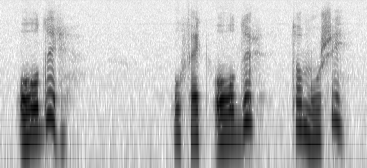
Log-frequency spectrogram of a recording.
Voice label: "åder", Numedalsmål; Ho fekk åder tå mor si.

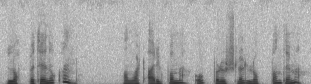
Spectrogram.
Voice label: lappe te nokkon, Numedalsmål; Uttrykk; Veggli

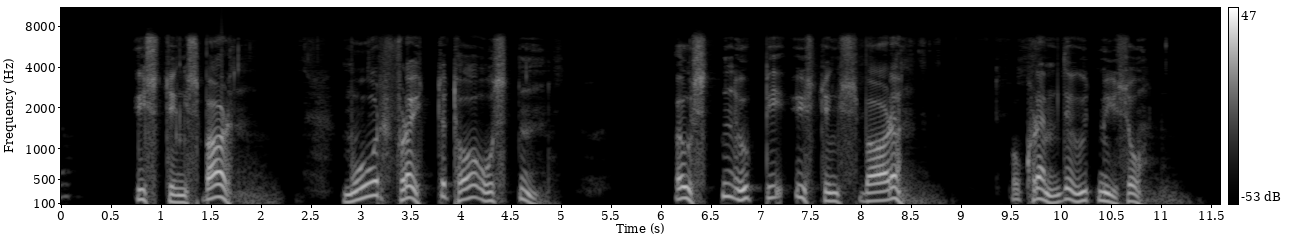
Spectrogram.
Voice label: "ystingsbaL", Numedalsmål; Ei ystingsbaL vart som både form og sil

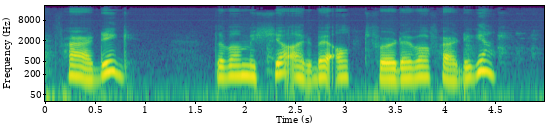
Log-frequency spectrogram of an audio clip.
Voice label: "fæLdig", Numedalsmål

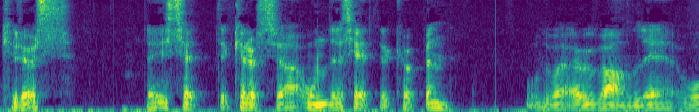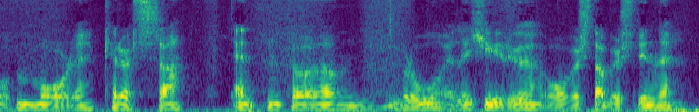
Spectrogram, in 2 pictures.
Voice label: "krøss", Numedalsmål; Substantiv hankjønn

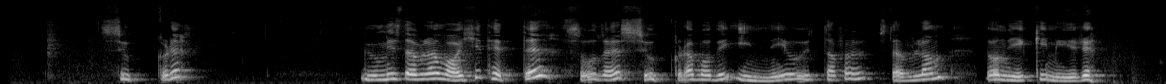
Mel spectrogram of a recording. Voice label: sukLe, Numedalsmål

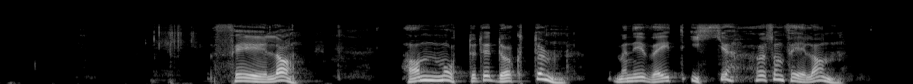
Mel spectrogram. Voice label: "fela", Numedalsmål; Han måtte te døkter'n, men e veit ikkje hø som fela'n.; Verb

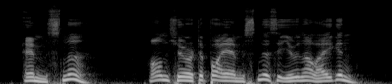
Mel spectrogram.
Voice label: emsne, Numedalsmål; Oftast bruka i valg mellom to og er ubøyeleg.

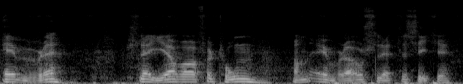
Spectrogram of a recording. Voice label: "evLe", Numedalsmål; Verb; Slejja va før tong, han evLa ho slettes ikkje.

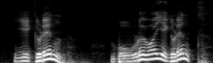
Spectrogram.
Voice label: "jiggLin", Numedalsmål

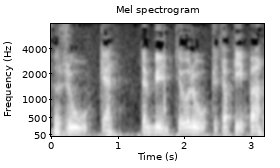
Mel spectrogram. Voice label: roke, Numedalsmål; De by`nte o roke tå pipa.

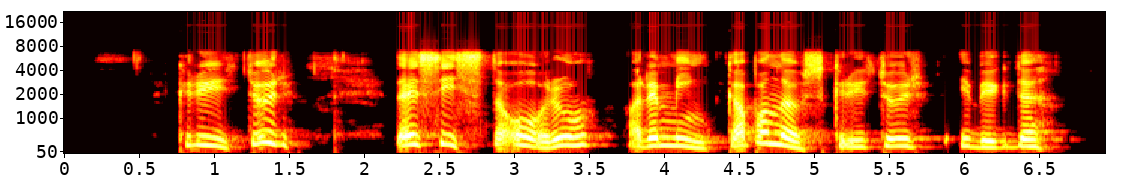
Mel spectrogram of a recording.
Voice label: krytur, numedalsmal

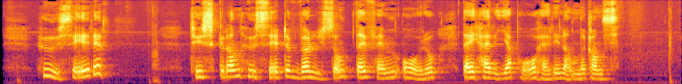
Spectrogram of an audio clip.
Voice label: husere, Numedalsmål; Tysk'ran huserte vøllsomt dæi fem åre/o dæi herja på hær i lande kans.

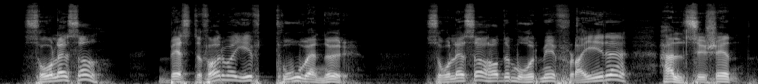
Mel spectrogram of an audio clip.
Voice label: "salessa", Numedalsmål

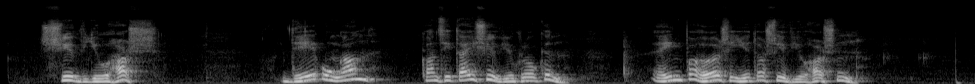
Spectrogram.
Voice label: "sjyvjuhasj", Numedalsmål

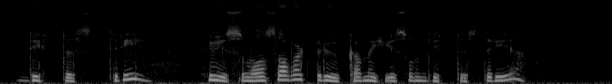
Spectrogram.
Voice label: "dyttestry", Numedalsmål; Husmåså vart bruka mykkje som dyttestrye.

